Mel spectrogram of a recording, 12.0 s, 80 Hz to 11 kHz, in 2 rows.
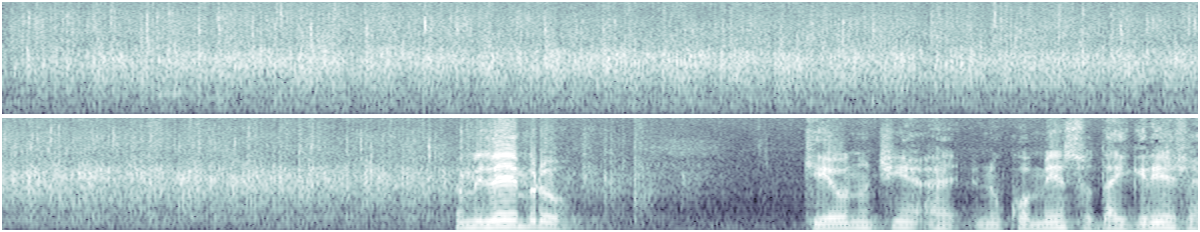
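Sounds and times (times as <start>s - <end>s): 
large crowd applauding: 0.0s - 9.4s
speech: 8.2s - 9.0s, 10.0s - 11.9s.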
